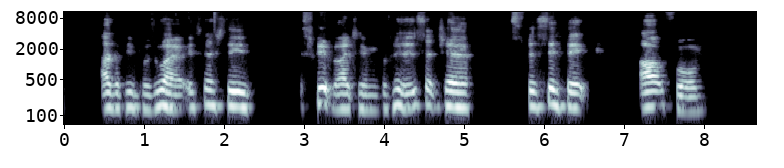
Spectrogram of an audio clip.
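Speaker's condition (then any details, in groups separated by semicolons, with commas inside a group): Cerebral palsy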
